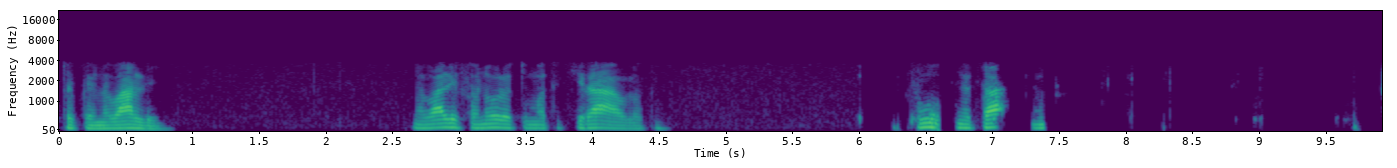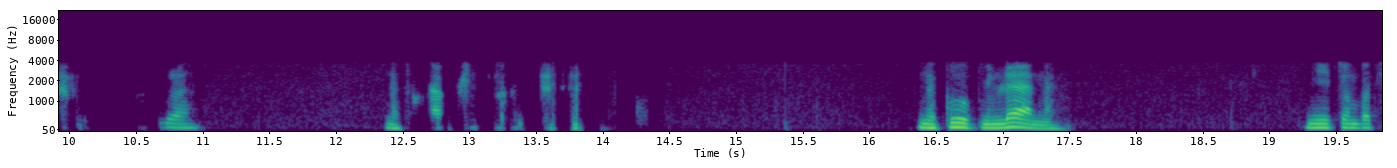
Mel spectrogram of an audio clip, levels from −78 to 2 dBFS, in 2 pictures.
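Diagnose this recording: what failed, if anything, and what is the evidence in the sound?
The codec stage failed first, through a G.729 codec at 8 kbit/s. Its damage is plainly audible across the whole clip. The speech sounds rough and slightly synthetic. The decoder rebuilds each 10 ms frame from a vocal tract filter, a pitch predictor and a few pulses. That model cannot carry fine detail. The band also stops at 4 kHz, so the top is dull.

In call processing, the other side's voice is leaking through. A second voice sits under the talker from 5.98 to 6.43 s, at about 20 dB below the speech. It returns from 8.03 to 9.71 s at about 35 dB down, and briefly from 14.24 to 14.34 s at about 30 dB down. The likely cause is the far end playing from a loudspeaker while the echo canceller leaves a residue on the microphone.

Also in call processing, the speech is suppressed in double talk. The talker's level dips sharply from 6.23 to 7.86 s, from 9.70 to 10.81 s and from 12.50 to 14.05 s. 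At its deepest, each dip falls about 40 dB. The first two dips overlap the leaked voice. Both sides were likely talking at once. The echo canceller could not tell its own talker from the echo and turned everything down.

At the network stage, VoIP packet loss is being concealed by the speech codec. Gaps appear at 6.55 to 6.62 s, 10.96 to 11.00 s and 17.47 to 17.55 s. About 60 ms, 30 ms and 60 ms are lost. That pattern points to 30 ms packets. The decoder extends its last pitch and filter and fades the gain. The result is a short buzzy smear. The voice stays weak briefly after packets resume.

Call processing also shows the background gated by the echo canceller. The room sound drops out from 8.14 to 9.42 s, by about 33 dB at its deepest. It drops again from 14.34 to 14.46 s, by about 25 dB. Both dips start while the far side is audible. The canceller clamps the microphone hard while the loudspeaker plays. 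When it releases, the ambience returns.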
